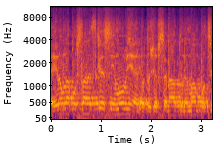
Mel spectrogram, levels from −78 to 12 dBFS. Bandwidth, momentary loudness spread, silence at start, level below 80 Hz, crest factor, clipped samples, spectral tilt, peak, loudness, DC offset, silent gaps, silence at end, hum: 11 kHz; 2 LU; 0 s; -36 dBFS; 6 dB; 3%; -1.5 dB/octave; 0 dBFS; -5 LUFS; under 0.1%; none; 0 s; none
